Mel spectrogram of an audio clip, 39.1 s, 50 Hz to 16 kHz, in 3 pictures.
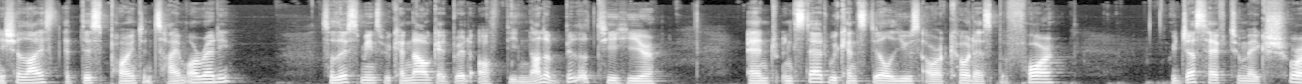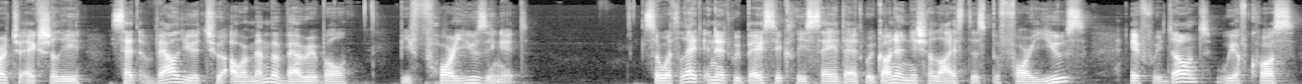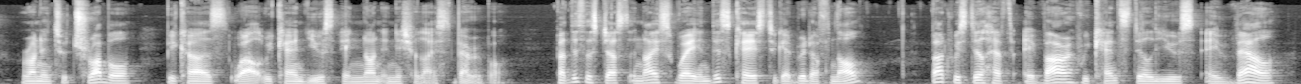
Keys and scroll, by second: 14.3 ctrl+w, 38.9 Escape.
